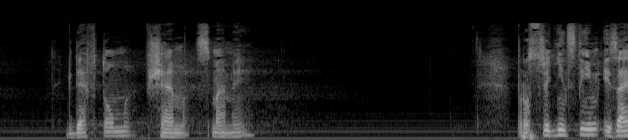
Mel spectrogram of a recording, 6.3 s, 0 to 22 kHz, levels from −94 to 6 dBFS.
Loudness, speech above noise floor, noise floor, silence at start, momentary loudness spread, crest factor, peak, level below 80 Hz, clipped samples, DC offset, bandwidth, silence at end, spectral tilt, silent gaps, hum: -33 LUFS; 33 dB; -66 dBFS; 0.65 s; 18 LU; 26 dB; -12 dBFS; -56 dBFS; under 0.1%; under 0.1%; 11.5 kHz; 0 s; -3.5 dB/octave; none; 50 Hz at -65 dBFS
